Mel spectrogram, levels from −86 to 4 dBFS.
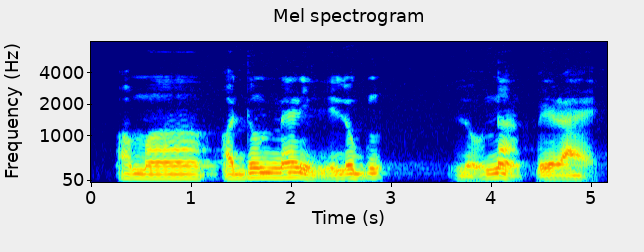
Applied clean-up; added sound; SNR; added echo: none; none; none; none.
